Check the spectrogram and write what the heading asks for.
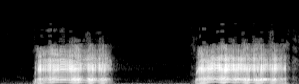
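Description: A big black sheep bleats twice, each call a wavering, quavering baa lasting under a second, with a short pause between them and nothing else in the background.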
